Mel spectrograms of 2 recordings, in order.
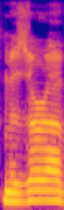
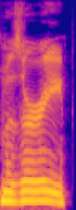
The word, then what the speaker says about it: Missouri: and it looks like it's roughly half and half Missoura versus Missouri there's some like suggestion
